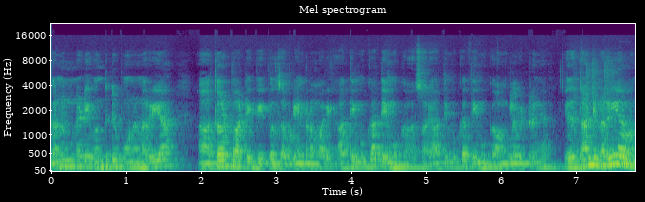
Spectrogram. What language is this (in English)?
Tamil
